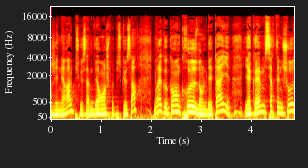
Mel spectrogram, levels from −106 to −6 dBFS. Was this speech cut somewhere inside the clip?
yes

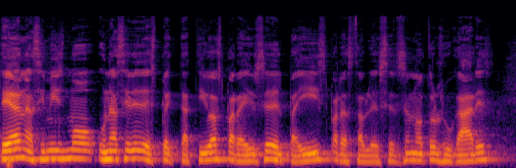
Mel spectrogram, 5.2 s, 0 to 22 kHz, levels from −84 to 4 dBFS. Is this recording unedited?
yes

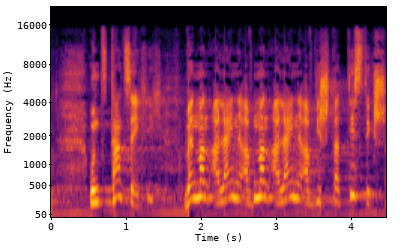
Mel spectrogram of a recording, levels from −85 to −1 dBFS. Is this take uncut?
no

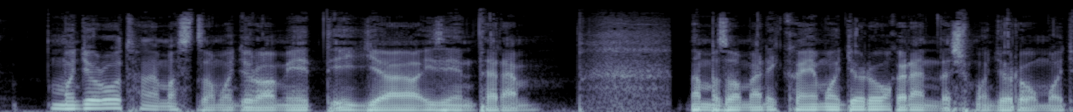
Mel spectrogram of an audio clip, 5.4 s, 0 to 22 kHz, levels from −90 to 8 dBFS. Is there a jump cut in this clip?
yes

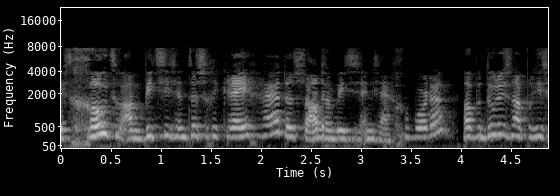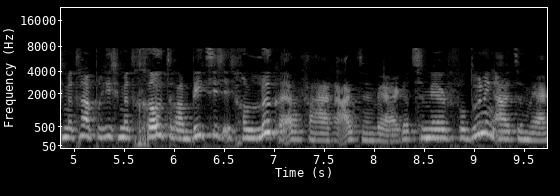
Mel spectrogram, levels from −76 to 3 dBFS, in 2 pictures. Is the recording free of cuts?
no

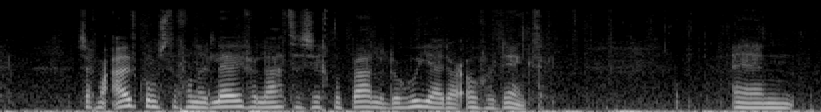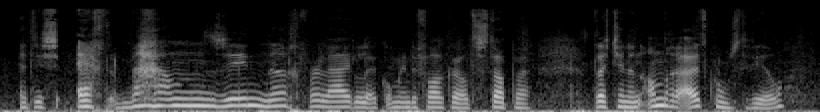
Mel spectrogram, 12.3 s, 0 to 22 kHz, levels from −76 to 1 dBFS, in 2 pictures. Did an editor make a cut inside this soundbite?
no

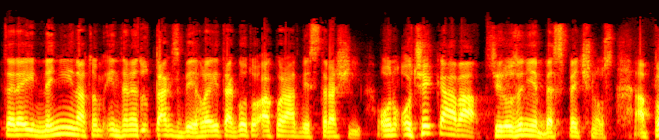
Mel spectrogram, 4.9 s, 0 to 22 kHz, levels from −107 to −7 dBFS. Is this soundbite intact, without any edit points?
yes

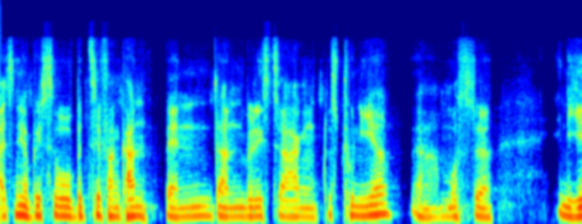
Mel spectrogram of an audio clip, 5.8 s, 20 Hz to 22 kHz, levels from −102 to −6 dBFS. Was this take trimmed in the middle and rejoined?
no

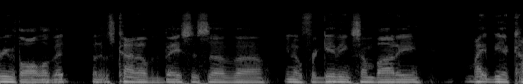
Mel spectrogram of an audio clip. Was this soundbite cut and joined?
yes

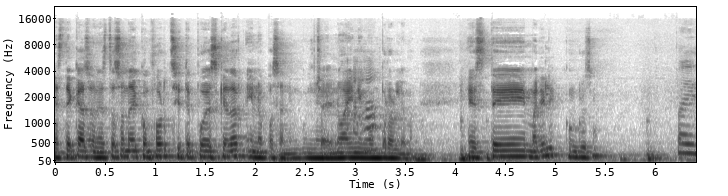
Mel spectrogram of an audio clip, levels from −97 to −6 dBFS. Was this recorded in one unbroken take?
yes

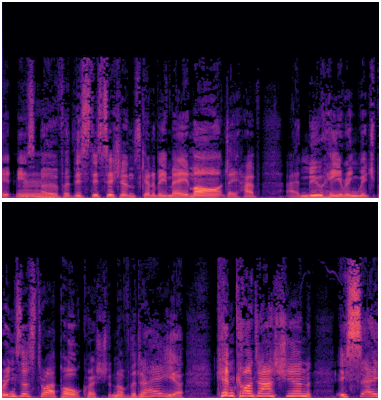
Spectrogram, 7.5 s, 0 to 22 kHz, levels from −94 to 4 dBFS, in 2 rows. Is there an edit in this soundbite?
yes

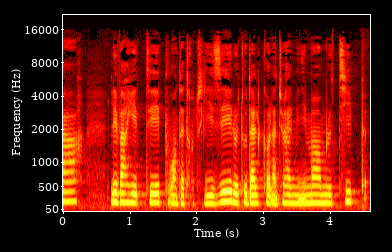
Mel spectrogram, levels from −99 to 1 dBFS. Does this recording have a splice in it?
no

